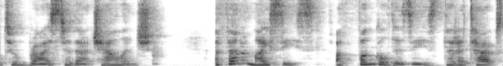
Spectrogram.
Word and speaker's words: Aphanomyces: a hard time pronouncing, but the way I pronounce it is Aphanomyces. Is that how you pronounce it? That is exactly how I pronounce it, Laura. So what are we talking about here? What is Aphanomyces? Aphanomyces is a root disease, a root rot disease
